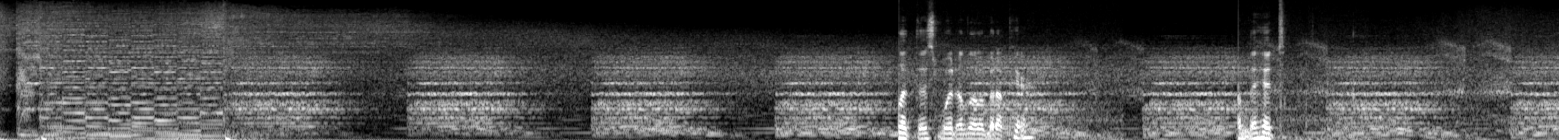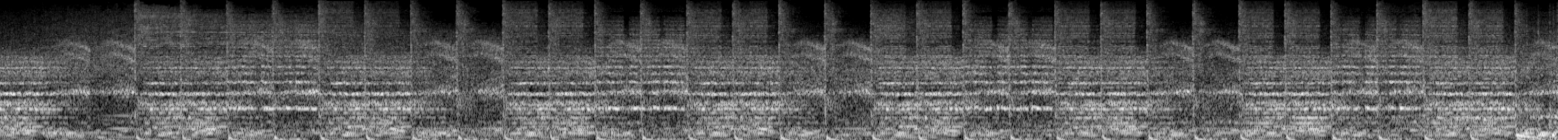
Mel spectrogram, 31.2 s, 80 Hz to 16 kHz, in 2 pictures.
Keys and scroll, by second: 4.1 s.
